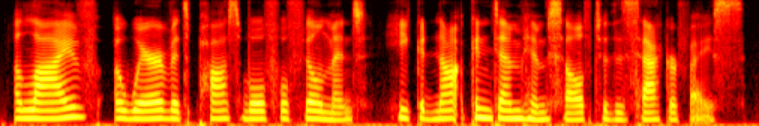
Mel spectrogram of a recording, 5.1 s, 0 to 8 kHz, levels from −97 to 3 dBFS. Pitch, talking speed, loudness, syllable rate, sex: 185 Hz, 165 wpm, -19 LUFS, 5.8 syllables/s, female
